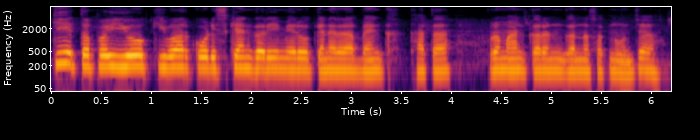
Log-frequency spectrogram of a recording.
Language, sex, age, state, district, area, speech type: Nepali, male, 45-60, West Bengal, Jalpaiguri, urban, read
